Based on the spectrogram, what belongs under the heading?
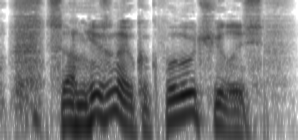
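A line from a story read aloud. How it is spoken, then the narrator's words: Muttering under breath. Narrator (Russian): себе под нос бормотал он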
